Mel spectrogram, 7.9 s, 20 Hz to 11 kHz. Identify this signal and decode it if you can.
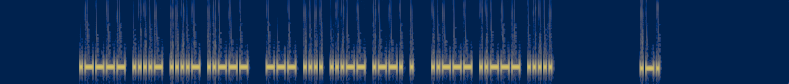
Morse code, heard as a keyed tone, about 44 wpm, 700 Hz. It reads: 1442 OH3PE 225 R
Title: Worked All Europe DX Contest - QTC Exchange - 45wpm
